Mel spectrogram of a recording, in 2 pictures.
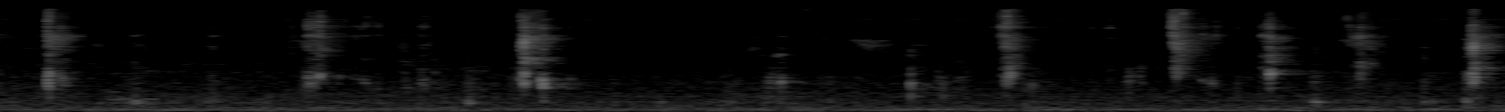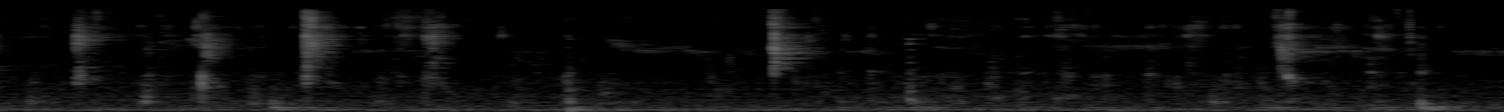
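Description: Close-miked chewing of a mouthful of chicken pulao with the mouth closed: quiet, irregular mouth clicks and smacks, about one or two a second.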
